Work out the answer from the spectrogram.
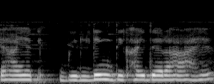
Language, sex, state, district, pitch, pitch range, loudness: Hindi, female, Bihar, Darbhanga, 215 Hz, 210-215 Hz, -16 LUFS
